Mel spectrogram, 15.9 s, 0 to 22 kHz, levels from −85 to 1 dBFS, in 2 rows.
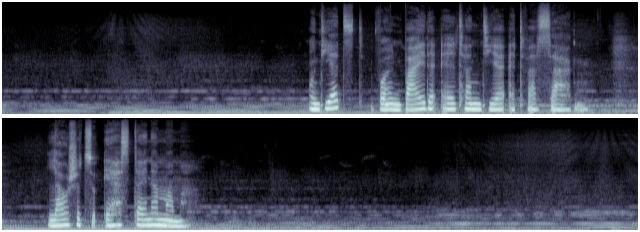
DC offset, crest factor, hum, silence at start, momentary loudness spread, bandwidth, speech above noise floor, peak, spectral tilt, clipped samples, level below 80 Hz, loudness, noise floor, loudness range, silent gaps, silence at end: under 0.1%; 16 dB; none; 0 s; 24 LU; 18.5 kHz; 25 dB; -2 dBFS; -6 dB/octave; under 0.1%; -34 dBFS; -16 LUFS; -39 dBFS; 21 LU; none; 0 s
